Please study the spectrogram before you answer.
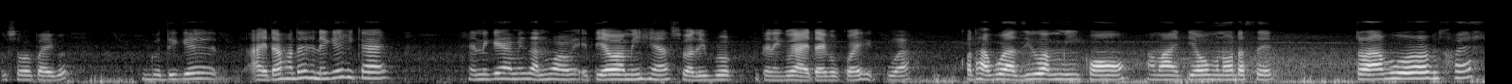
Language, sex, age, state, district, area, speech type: Assamese, female, 45-60, Assam, Lakhimpur, rural, spontaneous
